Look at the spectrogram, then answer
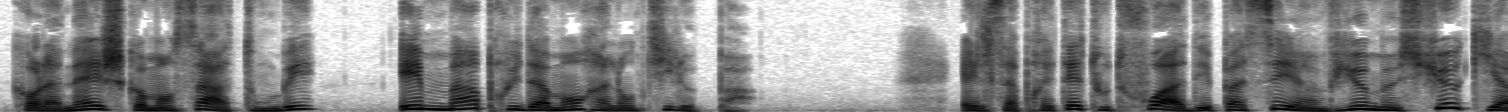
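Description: A woman narrating a children's Christmas story aloud in an expressive, lively storybook reading. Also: mid-range voice, dry recording. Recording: dry close recording.

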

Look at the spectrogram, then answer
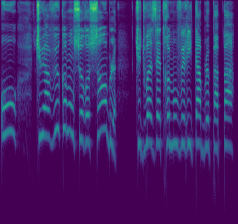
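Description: A woman voicing a small, lonely green chick who pleads eagerly in a high voice. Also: unhurried, dry recording, clean studio sound. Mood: pleading.

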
